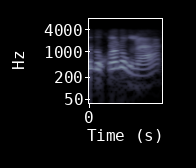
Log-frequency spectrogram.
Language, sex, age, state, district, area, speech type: Bodo, male, 30-45, Assam, Kokrajhar, rural, conversation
